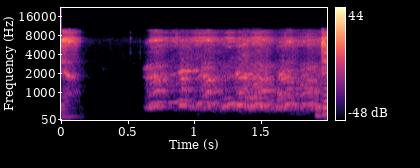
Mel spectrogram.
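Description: A dog whining steadily for about a second and a half, after a brief moment of silence.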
